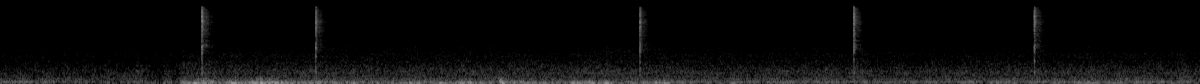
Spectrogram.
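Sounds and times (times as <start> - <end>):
steady low rumble: 0.0 - 12.0
pruning shears snipping stems: 1.9 - 2.2, 3.1 - 3.4, 6.3 - 6.6, 8.5 - 8.8.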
